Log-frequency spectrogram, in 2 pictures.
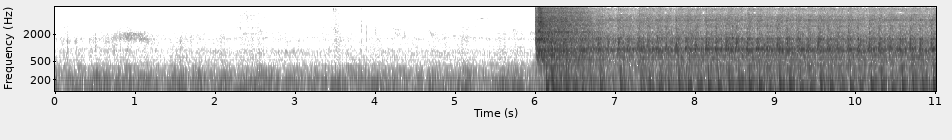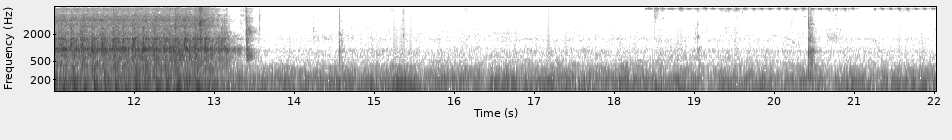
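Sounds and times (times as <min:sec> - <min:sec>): motorcycle engine running: 0:06.0 - 0:13.4.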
